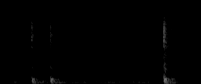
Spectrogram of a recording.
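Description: Two faint fingertip taps in quick succession on the back of an iPhone, a double tap that triggers Back Tap, then one more faint click about a second later.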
